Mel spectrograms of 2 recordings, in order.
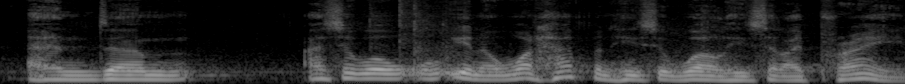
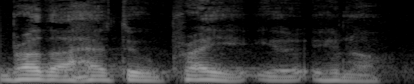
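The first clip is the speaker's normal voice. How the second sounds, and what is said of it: Bad Icelandic accent. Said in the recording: “Iceland accent. You know it's not a good accent when you have to tell the people where.”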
